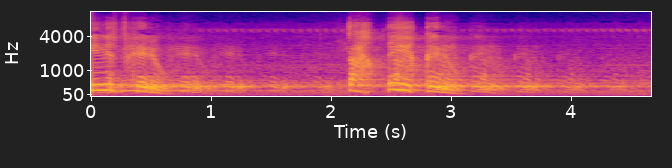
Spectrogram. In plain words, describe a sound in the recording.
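A man speaks passionately into a microphone over a loudspeaker.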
